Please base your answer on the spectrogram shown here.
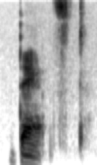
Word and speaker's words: danced: pronuncia ST la terminación los sonidos de walked dance termina en una letra c e pero el sonido es s y el sonido s es sordo entonces danced y este es la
